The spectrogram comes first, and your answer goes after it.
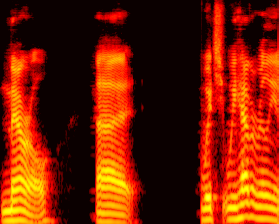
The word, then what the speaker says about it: Meryl: say marls marley's marvel's i think it's marl that's how it's pronounced um maryland english dub merrell yeah that's what it is i always pronounce the a wrong um merrell uh which we haven't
